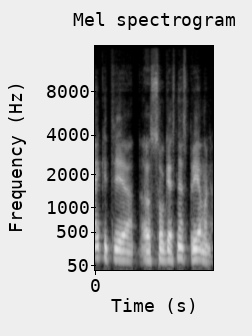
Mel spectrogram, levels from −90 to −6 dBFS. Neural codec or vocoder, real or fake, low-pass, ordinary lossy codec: autoencoder, 48 kHz, 128 numbers a frame, DAC-VAE, trained on Japanese speech; fake; 14.4 kHz; Opus, 24 kbps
